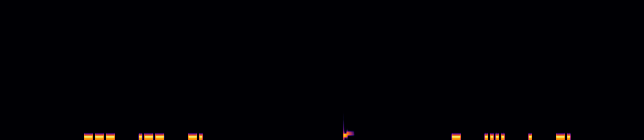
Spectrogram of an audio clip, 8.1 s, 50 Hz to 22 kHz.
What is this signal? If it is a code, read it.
Morse code, heard as a keyed tone, about 34 wpm, spaced as for 20 wpm, 700 Hz. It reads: OWN THEN
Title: 3x Character Spacing - Top 300 Words - 35wpm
